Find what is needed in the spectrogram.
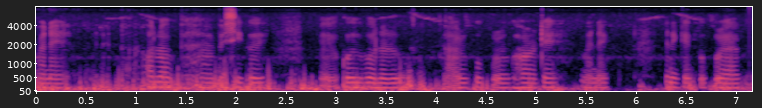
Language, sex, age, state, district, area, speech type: Assamese, female, 60+, Assam, Dibrugarh, rural, spontaneous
